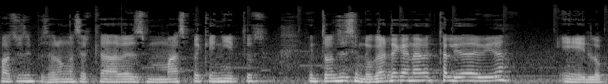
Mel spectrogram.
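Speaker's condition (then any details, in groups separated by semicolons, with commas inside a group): No condition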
